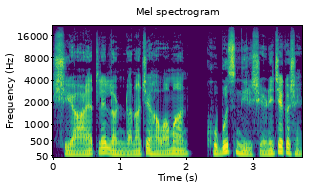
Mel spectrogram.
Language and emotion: Goan Konkani, sad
